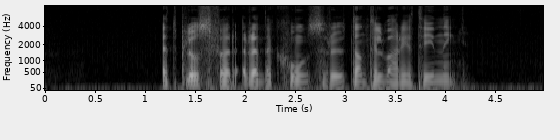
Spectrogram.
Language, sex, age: Swedish, male, 20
